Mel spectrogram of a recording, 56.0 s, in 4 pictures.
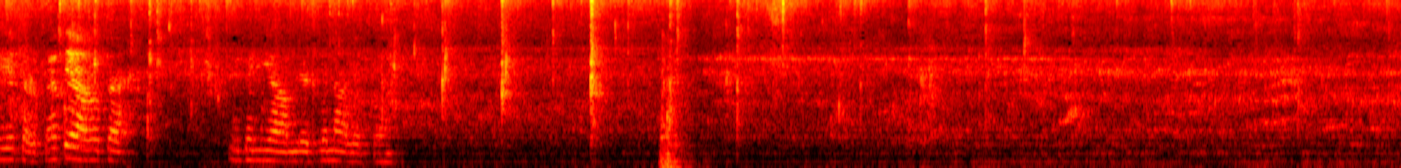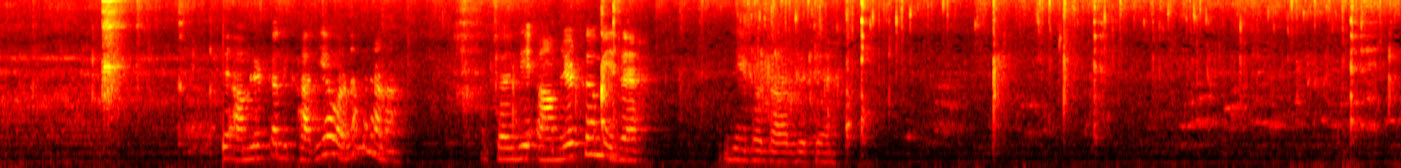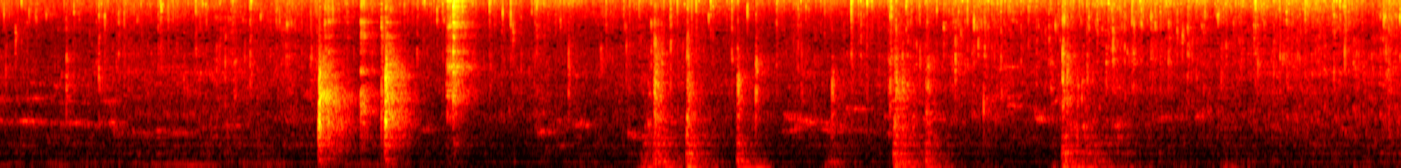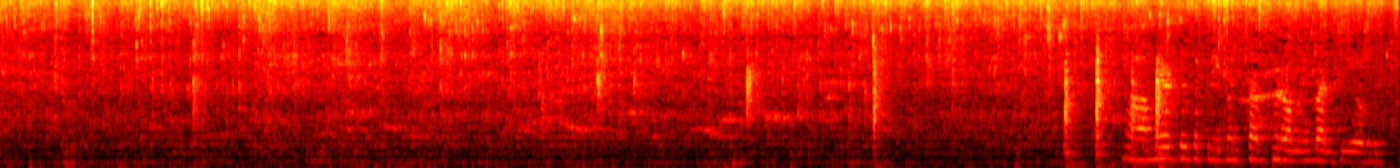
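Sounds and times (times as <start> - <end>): oil frying in a small pan: 0.0 - 56.0
omelette sizzling on a griddle: 0.0 - 56.0
utensils knocking on pans: 36.4 - 37.6.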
